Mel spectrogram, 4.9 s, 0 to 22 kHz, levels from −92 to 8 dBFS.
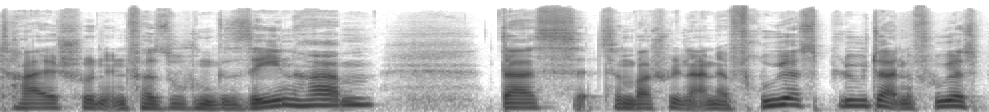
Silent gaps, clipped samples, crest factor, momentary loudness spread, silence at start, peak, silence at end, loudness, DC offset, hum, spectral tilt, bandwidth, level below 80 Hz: none; under 0.1%; 18 dB; 7 LU; 0 s; -4 dBFS; 0.05 s; -21 LUFS; under 0.1%; none; -5.5 dB/octave; 18 kHz; -52 dBFS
